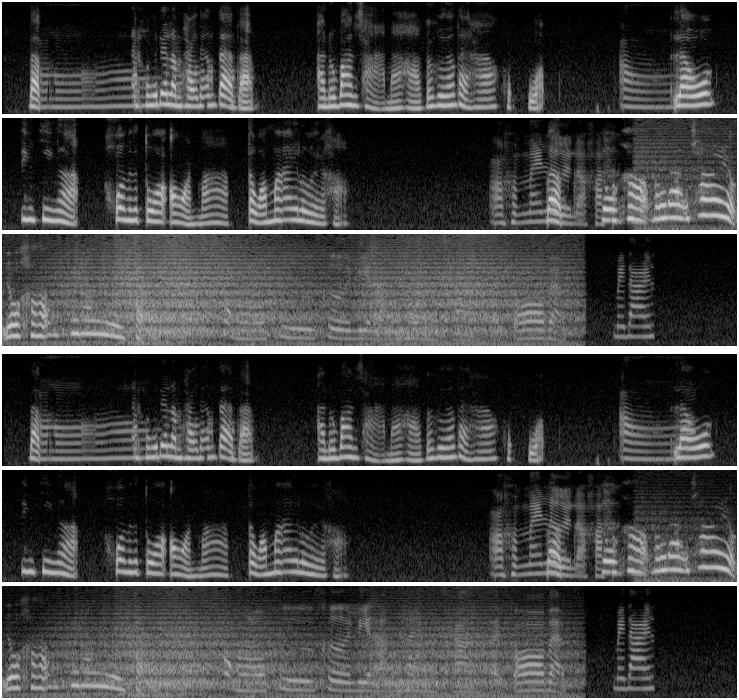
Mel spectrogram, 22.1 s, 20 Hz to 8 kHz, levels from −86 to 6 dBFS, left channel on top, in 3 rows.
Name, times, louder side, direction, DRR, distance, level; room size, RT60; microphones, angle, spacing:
voice 1, 0.4-1.6 6.2-7.0 12.2-13.5 16.8-20.3 20.8-21.2, right 1 dB, 15° right, 1.6 m, -33 dB
voice 2, 1.3-2.5 3.1-5.0 5.3-5.4 6.7-7.1 7.5-8.1 8.4-10.8 12.8-13.0 13.3-16.3, left 4 dB, 55° left, 0.4 m, -21 dB
sound 1, 13.7-20.5, left 4 dB, 80° left, 4.7 m, -31 dB
head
